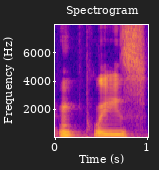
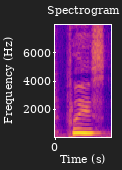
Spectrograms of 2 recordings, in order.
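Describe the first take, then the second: First: Softer, slightly high mock-backhanded plea. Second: Very high, squeaky imitated plea; mock Madison plea. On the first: Fan showing how he read Madison's line, backhanded. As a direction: hum first, then a snide imitated please. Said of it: "backhandedly be like". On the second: Fan acting Madison's reply to Jefferson, squeaky mock plea. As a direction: squeak it out as a put-on pleading voice. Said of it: "And then Madison's like".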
